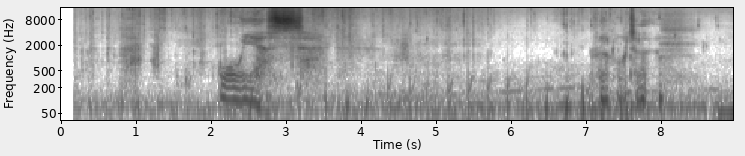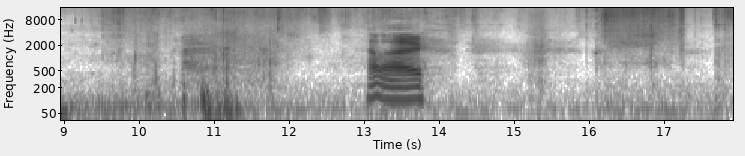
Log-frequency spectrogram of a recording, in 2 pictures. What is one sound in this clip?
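A gloved hand scrapes and rustles through loose soil.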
